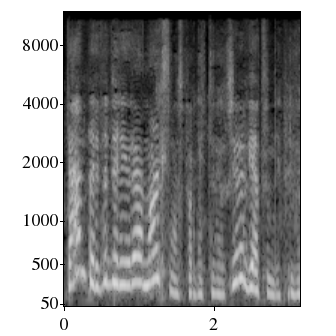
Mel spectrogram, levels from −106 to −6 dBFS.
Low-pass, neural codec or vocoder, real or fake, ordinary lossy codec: 10.8 kHz; codec, 32 kHz, 1.9 kbps, SNAC; fake; AAC, 32 kbps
